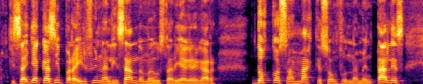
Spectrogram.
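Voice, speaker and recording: A plain, everyday voice at a moderate pace, in a very clean recording with a silent background. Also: man. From Mexico City, Mexico. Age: 40s. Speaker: pastor. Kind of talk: podcast interview.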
